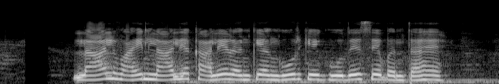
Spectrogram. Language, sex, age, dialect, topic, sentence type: Hindi, female, 60-100, Marwari Dhudhari, agriculture, statement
